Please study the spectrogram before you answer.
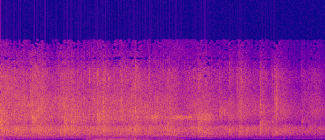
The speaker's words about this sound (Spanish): Si le va a dar un aplauso, déselo fuerte.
